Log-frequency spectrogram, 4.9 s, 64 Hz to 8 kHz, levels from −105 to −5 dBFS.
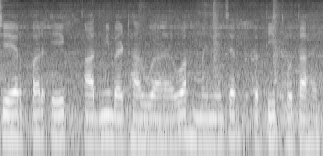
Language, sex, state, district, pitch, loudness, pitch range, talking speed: Hindi, male, Madhya Pradesh, Katni, 110 Hz, -17 LUFS, 105-115 Hz, 150 wpm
